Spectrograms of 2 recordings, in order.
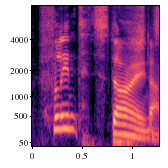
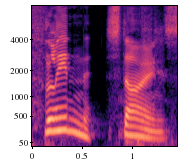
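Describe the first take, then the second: First: A t sound is heard before stones. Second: No t sound is heard before stones. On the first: The speaker calls it right. "it's flint stones" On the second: The speaker calls it wrong. "Which doesn't even sound right to me"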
